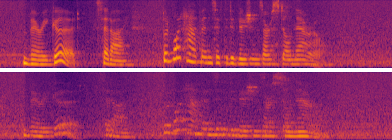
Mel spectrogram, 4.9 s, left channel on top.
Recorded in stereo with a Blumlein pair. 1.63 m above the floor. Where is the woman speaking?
30° left, 0.9 m; by 4.1 s 60° left, 3.5 m.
